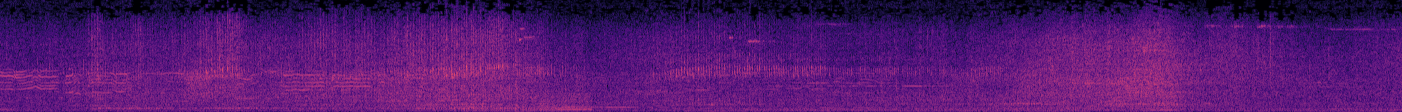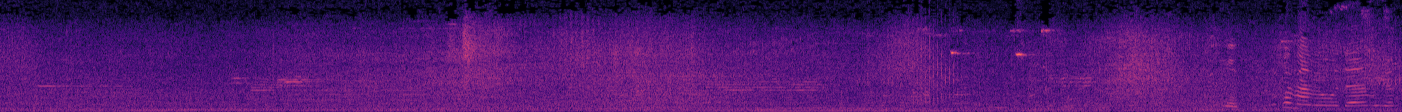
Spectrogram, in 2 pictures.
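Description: Busy city street traffic: car and truck engines running in a continuous din, with voices mixed in.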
